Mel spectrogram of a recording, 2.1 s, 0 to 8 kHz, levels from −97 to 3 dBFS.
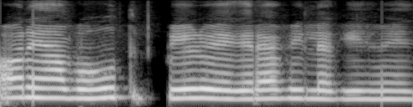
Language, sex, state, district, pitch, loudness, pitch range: Hindi, female, Uttar Pradesh, Etah, 250 Hz, -14 LUFS, 235-265 Hz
